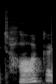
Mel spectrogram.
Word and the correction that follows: Tolk: I guess. – Called her Tolk. – Tolk.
